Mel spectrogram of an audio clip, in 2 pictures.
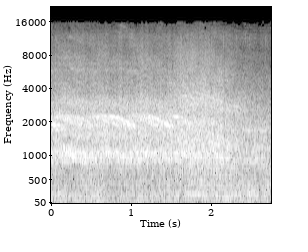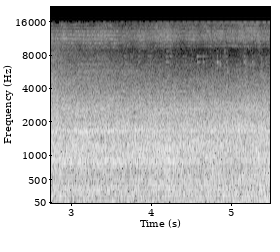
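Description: Amtrak Acela Express high-speed trainset passing at speed, a loud rush of wheels on rail that drops off about two seconds in as the last car goes by, leaving a quieter steady rushing noise.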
